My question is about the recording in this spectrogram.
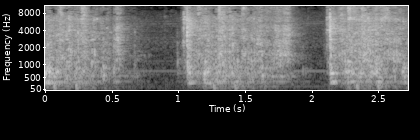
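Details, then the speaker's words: Very old pressure washer that would not start: on starting spray (carb cleaner) the engine fires in three short sputtering bursts about a second apart, then stalls each time; bad gas suspected, spark not yet tested. "We're good on the carb cleaner. There we go. It's coming to life a little bit."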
